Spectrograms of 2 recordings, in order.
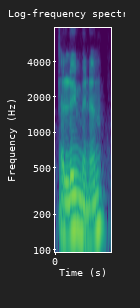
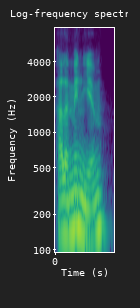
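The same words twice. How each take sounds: First: Aluminum said "a-LOO-mi-num"; American four-syllable aluminum; American pronunciation. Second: Aluminium said "al-you-MIN-ee-um"; British five-syllable aluminium; British pronunciation. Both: Shown as a demonstration. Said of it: "I'm not saying".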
